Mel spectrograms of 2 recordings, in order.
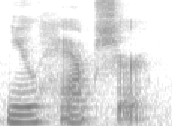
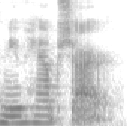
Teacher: pronouncing that ire as if it's just an ir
